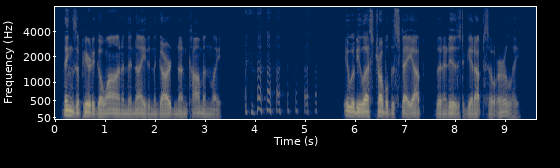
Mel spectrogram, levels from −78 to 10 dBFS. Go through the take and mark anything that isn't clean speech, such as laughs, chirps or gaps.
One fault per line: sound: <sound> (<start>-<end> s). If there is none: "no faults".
sound: laugh (3.8-5.3 s)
